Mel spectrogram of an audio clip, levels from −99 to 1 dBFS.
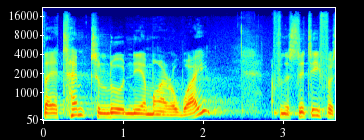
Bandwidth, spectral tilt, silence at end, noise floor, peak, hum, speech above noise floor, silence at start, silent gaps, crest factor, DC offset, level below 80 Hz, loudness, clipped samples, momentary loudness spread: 19 kHz; -4.5 dB/octave; 0 s; -43 dBFS; -6 dBFS; none; 21 dB; 0 s; none; 18 dB; under 0.1%; -80 dBFS; -22 LUFS; under 0.1%; 19 LU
